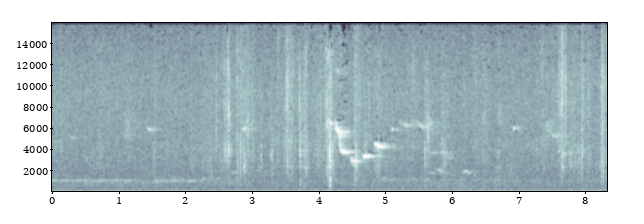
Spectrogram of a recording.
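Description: Outdoor ambience: a few short bird chirps over a steady low rumble, with scattered small clicks and rustles from the thatch roof being handled. A sharp click about four seconds in is the loudest sound, followed at once by chirps.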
